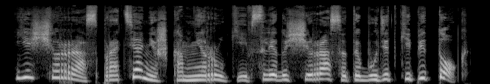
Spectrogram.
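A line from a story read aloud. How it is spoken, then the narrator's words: Hissing. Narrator (Russian): прошипела я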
